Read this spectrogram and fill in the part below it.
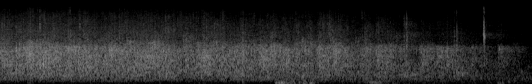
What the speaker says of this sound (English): Please give him an extra round of applause for that beautiful speech.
